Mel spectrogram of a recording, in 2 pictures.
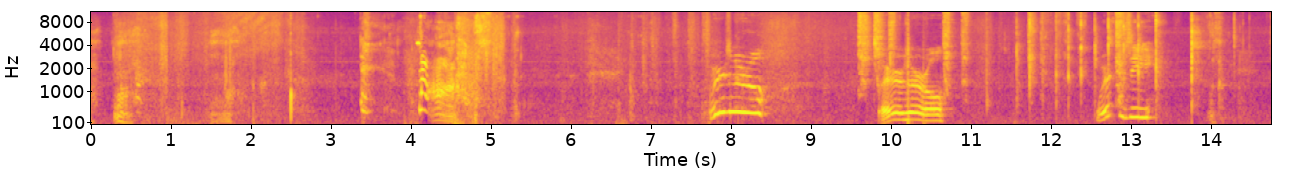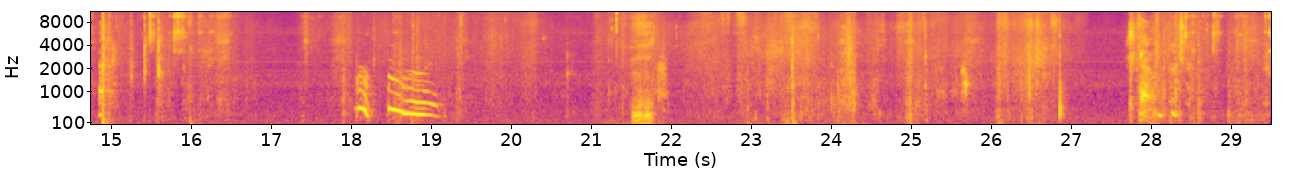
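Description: Bedding rustles as a puppy scrambles about close by.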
